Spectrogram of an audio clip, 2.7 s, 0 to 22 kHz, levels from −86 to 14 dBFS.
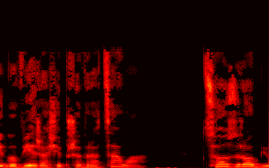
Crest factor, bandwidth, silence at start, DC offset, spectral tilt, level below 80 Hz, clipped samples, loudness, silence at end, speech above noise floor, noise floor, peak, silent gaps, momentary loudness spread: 18 dB; 16 kHz; 0 s; under 0.1%; -3.5 dB/octave; -76 dBFS; under 0.1%; -36 LUFS; 0 s; 23 dB; -59 dBFS; -18 dBFS; none; 13 LU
